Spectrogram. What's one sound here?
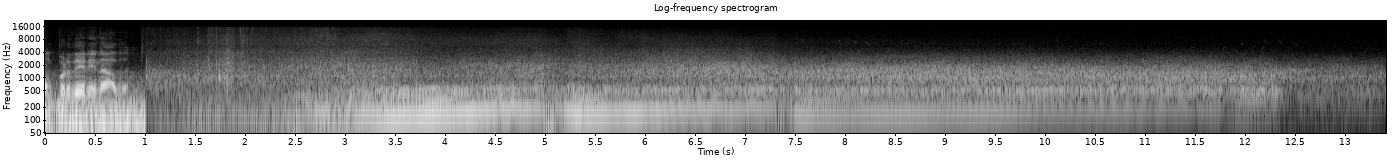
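A car engine revs hard and rises in pitch as the car accelerates away, shifting gears.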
